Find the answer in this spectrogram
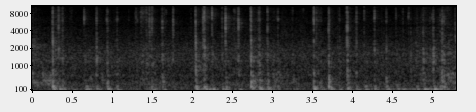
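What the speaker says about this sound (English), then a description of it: "Types quite nice. I like the feel of the keyboard." Steady typing on a New Trent AirBender 5 Bluetooth keyboard paired with an iPad Air 2: a fast, close run of light plastic key clicks with occasional slightly louder strokes, continuous and alone with no talk.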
